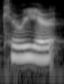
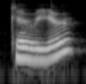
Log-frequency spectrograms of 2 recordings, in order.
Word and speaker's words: career: with finding the right career. I hosted a webinar 2 weeks ago, and somebody corrected my pronunciation of the word career because I pronounce it like carrier, which means something different, and I know it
